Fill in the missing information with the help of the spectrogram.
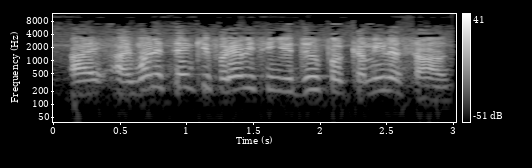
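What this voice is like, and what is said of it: Phony put-on accent. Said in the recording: “You sound just like Diego. ... this phony accent”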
